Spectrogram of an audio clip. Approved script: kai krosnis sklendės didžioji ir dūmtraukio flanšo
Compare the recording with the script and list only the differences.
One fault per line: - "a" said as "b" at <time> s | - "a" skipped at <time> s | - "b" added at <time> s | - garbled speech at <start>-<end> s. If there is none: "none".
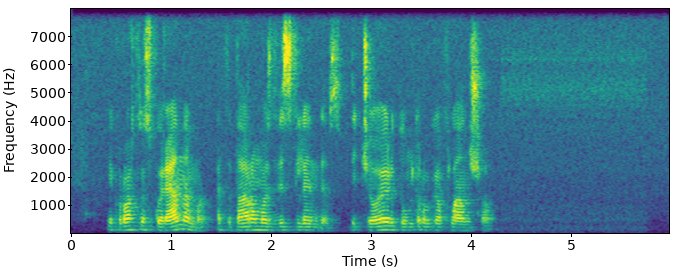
- "kūrenama atidaromos dvi" added at 0.8 s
